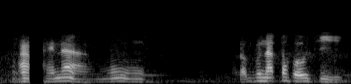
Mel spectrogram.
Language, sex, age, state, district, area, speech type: Odia, male, 30-45, Odisha, Nabarangpur, urban, conversation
